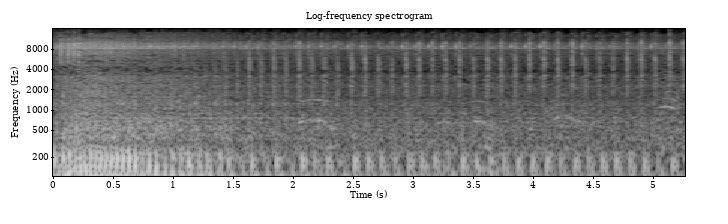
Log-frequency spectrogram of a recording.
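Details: Honda RS 125 carburettor-type single idling: a hollow, evenly spaced knock several times a second over the exhaust beat, the sound of piston slap.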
